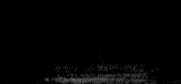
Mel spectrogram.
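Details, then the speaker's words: Snoring heard in the background of a quiet room, from a "snory baby". "Can you all hear the snoring on the video?"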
